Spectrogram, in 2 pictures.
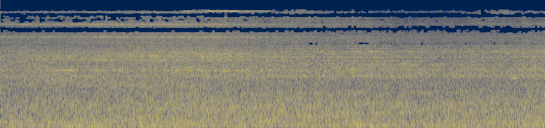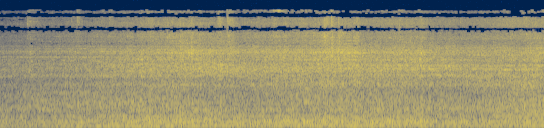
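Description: Matterhorn Gotthard Bahn metre-gauge passenger carriages rolling past at close range, with wheel-on-rail rumble. The sound grows louder about ten seconds in as the locomotive end of the train approaches.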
